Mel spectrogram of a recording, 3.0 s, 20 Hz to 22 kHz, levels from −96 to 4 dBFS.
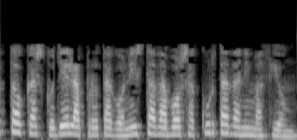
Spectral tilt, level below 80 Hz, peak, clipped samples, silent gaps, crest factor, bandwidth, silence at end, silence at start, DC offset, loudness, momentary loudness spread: -7.5 dB/octave; -60 dBFS; -4 dBFS; under 0.1%; none; 18 dB; 6 kHz; 0 s; 0 s; under 0.1%; -22 LUFS; 6 LU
